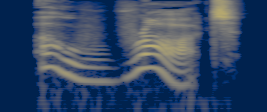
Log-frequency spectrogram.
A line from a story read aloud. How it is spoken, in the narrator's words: said Bill uneasily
